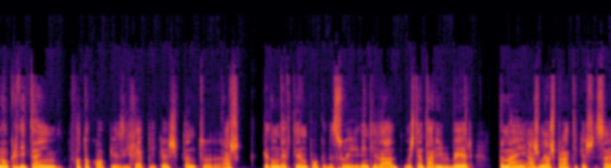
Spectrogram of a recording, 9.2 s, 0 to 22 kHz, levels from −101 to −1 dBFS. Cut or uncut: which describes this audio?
cut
